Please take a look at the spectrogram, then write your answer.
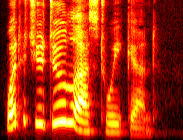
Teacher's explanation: emphasize do in the first line but you in the second emphasizing do is the usual pattern for this sentence if nothing in particular needs to be emphasized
